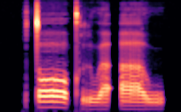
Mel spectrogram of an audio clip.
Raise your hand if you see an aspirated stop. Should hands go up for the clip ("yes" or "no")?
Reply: yes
